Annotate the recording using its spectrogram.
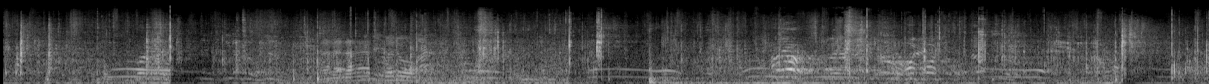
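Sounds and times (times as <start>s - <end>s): hockey sticks striking plastic ball: 0.0s - 12.0s
player shouting: 5.9s - 11.9s.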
